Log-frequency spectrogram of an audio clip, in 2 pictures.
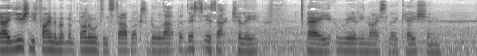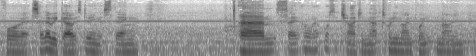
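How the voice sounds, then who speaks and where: With noticeable background noise and a dry sound with no echo, a man talks at a fairly slow pace. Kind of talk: casual vlog chat. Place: street. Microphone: phone near.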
